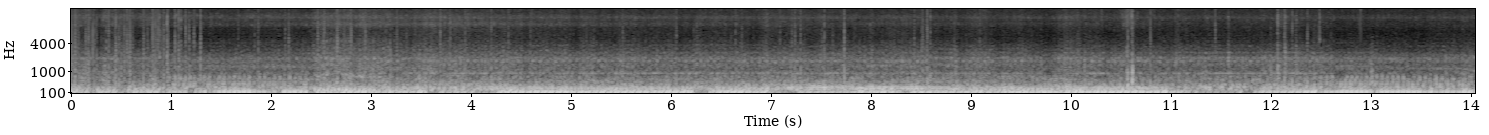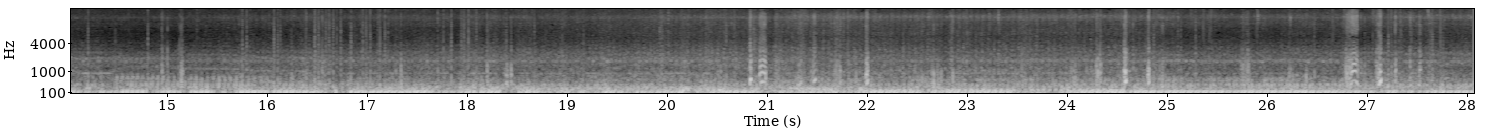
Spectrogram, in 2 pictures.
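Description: Yamaha MT-07's 689 cc parallel-twin engine running under way, its low note holding with frequent brief dips in level, the longest about twelve seconds in.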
